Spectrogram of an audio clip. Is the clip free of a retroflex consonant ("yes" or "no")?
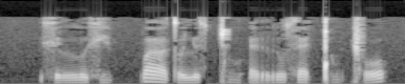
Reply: yes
